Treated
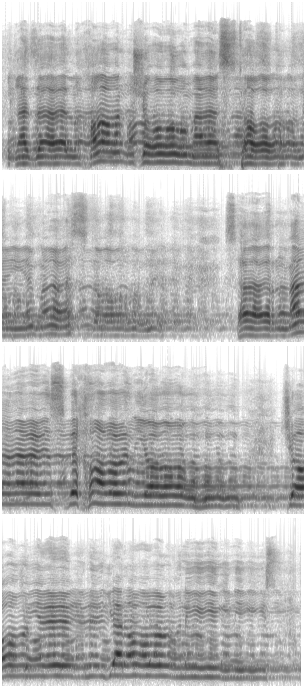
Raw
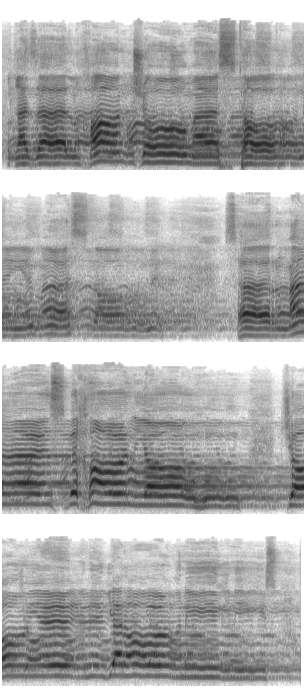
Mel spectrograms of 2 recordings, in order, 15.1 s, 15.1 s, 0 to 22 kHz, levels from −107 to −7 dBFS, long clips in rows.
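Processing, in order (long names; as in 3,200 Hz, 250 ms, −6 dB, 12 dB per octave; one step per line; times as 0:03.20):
surface crackle 45 per second −44 dBFS
rotating-speaker cabinet horn 6 Hz
level −3.5 dB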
